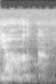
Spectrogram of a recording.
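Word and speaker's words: Jung: personality types uh Carl Yun was is a a um a counselor who we call his therapy technique yunan um some people pronounce it young but anyway he's very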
